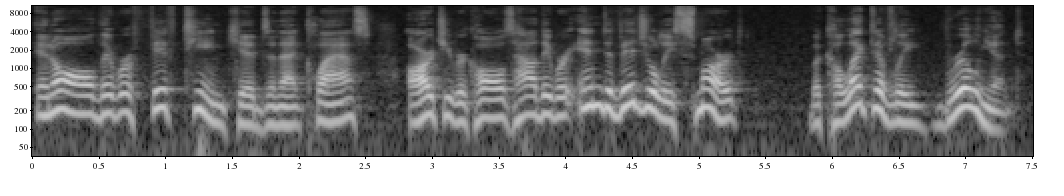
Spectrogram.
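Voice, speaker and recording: A man's voice: a little high, big pitch swings, normal speed, dark tone. A man with an American accent, a TV news reporter reading scripted feature narration.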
